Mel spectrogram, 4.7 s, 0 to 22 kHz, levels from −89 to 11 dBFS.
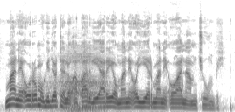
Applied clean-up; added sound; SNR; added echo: none; Breathing; 14 dB; none.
